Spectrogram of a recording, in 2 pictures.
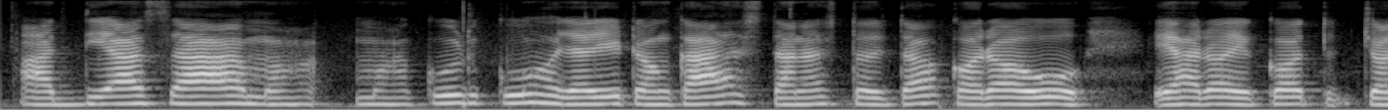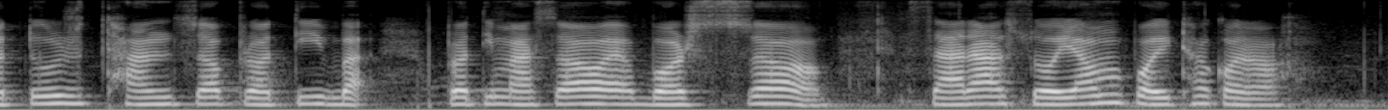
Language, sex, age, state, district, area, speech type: Odia, female, 18-30, Odisha, Balangir, urban, read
